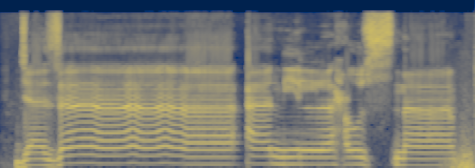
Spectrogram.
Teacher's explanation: Tentu tidak dibaca jaza alhusna karena nun sukunnya menjadi hilang. Maka untuk menyelamatkan kedua pertemuan huruf sukun ini jazaan dengan alhusna salah satunya harus dihidupkan dengan menambah bunyi harakat kasrah pada nun sukun.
